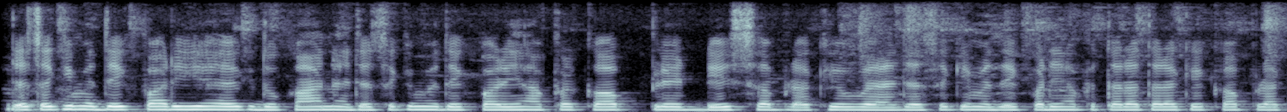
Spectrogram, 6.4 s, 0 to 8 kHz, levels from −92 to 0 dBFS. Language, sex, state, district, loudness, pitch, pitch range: Hindi, female, Bihar, Katihar, -14 LUFS, 195 Hz, 195-205 Hz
